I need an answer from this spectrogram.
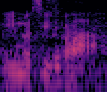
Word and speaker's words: imersifA: Ternyata imersiva itu memang karena lokasi ada di gedung A, jadilah imersif A. Dan bacanya imersiva.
